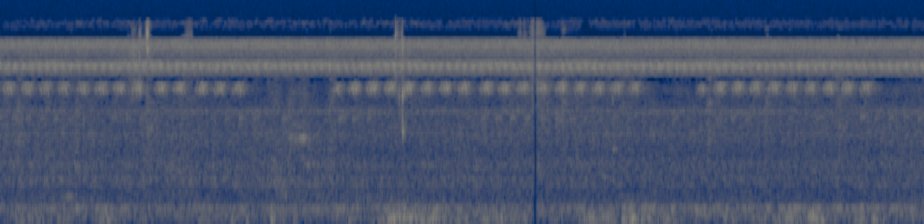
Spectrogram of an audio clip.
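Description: An insect chirping in a steady rhythm of about four high chirps a second over a constant high hiss, pausing briefly twice. Beneath it a low rumble swells, loudest about five seconds in.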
